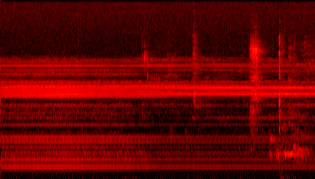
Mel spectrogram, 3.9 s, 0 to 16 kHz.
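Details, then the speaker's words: 1970s Kustom Sidewinder 24C guitar amp at full volume with no instrument plugged in; steady low buzzing drone with even overtones and nothing else heard; mains hum, cause not yet found, bass control also behaving oddly. "i'm hearing the hum i'm not really hearing anything else right now"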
